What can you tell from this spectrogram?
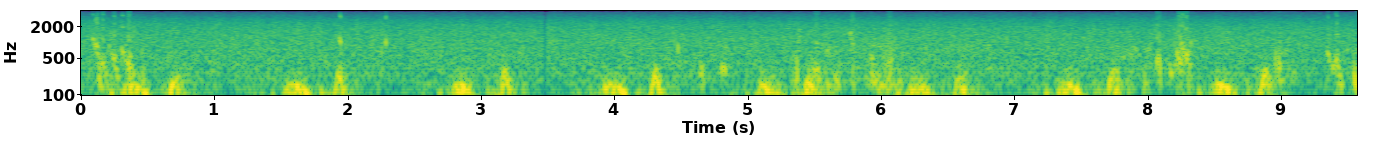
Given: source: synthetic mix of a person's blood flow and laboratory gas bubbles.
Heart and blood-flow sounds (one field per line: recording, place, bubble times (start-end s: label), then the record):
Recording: Doppler ultrasound of blood flow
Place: precordium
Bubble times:
0.06-0.52 s: bubbles
1.92-1.99 s: bubbles
2.17-2.33 s: bubbles
4.45-4.51 s: bubbles
4.62-4.70 s: bubbles
4.77-4.88 s: bubbles
5.32-5.42 s: bubbles
5.46-6.17 s: bubbles
7.74-8.38 s: bubbles
8.92-9.14 s: bubbles
9.32-9.58 s: bubbles
From the record:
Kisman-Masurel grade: 233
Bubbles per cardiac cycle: several, 3 to 8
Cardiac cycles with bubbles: 50 to 99%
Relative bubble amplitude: loud (0.450 to 0.775)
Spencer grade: 3 (all of the cardiac periods contain showers or single bubble signals, but not dominating or overriding the cardiac motion signals)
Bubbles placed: anywhere in the cardiac cycle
